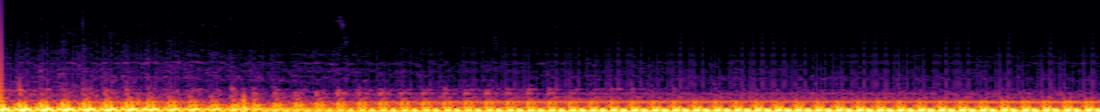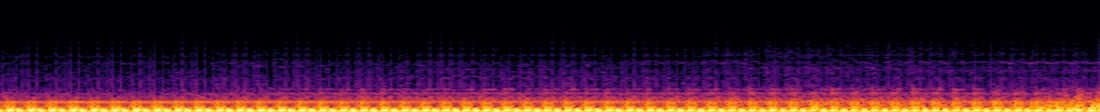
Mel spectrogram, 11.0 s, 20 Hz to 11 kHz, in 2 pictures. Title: Elan M100 Misfire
